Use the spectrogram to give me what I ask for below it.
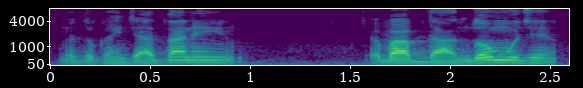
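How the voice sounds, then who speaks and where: A man's voice: on the low side, a little fast, vocal fry, darkish tone. A man voicing a god disguised as a priest who coaxes a miser for donations in a sly, wheedling tone. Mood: coaxing. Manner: coaxing, sly.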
